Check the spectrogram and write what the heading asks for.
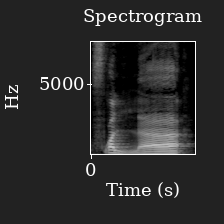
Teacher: وتشانو خرمو এক আলিফ লম্বা করবো صلى صاد full mouth letter you make sure you pronounce it with a fuller sound so that it does not sound like the letter seen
